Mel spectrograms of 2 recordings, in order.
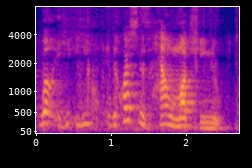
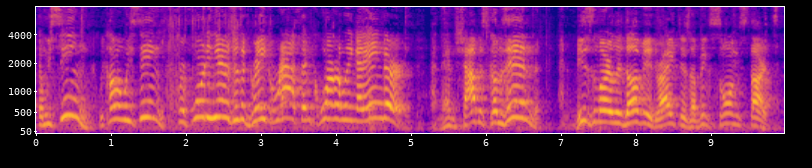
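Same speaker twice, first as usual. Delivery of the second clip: high, loud, rousing preacher's delivery; full-force preaching; 8 semitones higher, 8 dB louder than usual. Acted. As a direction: build it up like a preacher in full flight.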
